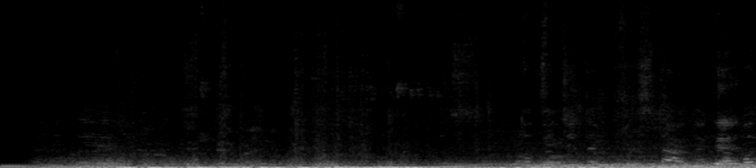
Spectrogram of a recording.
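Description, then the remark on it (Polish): A steady, low engine rumble fills the inside of a moving bus, with a continuous drone and faint indistinct murmuring in the background. “Sekundę po wejściu do autobusu czuję, że cuchnę.”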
